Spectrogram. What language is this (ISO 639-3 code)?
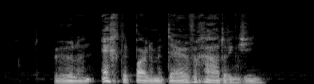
nld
